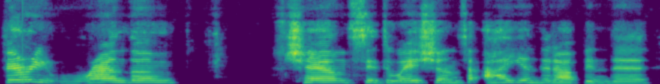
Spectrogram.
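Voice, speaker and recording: A woman in her forties with a Venezuelan Spanish accent talks as an interview guest. Her voice sits a little high, and she is lively, restarting phrases and jumping her pitch way up for quoted asides. Spanish is her first language. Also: slow pace. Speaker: guest, marketing expert. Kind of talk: casual interview chat.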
